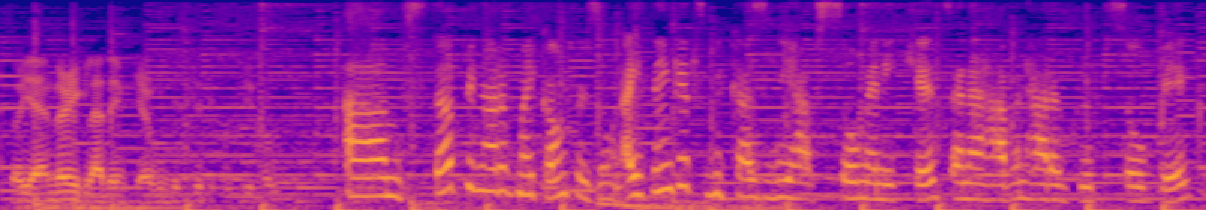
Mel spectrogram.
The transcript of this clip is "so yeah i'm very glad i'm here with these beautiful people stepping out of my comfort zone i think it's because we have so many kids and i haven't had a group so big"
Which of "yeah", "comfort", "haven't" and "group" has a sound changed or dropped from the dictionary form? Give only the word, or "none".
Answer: none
